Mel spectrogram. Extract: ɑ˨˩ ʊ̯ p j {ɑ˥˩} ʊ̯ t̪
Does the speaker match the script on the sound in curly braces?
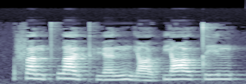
no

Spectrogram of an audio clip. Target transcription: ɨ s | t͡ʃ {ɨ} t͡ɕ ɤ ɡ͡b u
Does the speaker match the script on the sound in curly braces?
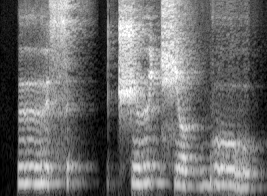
yes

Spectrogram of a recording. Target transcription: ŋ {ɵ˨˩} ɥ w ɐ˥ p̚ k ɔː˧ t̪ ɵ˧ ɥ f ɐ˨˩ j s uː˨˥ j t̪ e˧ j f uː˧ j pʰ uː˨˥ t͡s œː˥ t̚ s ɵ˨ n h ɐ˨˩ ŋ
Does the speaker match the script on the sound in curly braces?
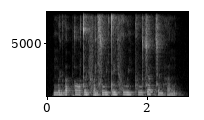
yes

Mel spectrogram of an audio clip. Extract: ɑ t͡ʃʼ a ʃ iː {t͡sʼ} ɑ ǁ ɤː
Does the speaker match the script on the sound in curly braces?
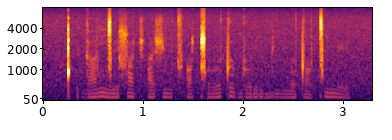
yes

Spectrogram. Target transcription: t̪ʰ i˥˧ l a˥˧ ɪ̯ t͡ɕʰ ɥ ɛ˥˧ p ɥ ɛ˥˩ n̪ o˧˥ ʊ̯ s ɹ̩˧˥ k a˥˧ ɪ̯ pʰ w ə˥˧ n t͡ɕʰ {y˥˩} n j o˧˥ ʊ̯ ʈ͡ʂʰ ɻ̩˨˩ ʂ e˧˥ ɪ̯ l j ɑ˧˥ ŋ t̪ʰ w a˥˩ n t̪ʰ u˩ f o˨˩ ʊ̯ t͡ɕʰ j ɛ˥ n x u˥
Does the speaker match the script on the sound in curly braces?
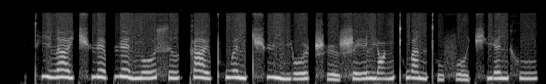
yes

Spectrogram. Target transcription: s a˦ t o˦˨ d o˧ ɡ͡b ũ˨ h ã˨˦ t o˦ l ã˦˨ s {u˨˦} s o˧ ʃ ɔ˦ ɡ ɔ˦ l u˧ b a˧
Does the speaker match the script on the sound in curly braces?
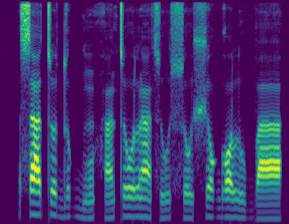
yes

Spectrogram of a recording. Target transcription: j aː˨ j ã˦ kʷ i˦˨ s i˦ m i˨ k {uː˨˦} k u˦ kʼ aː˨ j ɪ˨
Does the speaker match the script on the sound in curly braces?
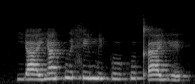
no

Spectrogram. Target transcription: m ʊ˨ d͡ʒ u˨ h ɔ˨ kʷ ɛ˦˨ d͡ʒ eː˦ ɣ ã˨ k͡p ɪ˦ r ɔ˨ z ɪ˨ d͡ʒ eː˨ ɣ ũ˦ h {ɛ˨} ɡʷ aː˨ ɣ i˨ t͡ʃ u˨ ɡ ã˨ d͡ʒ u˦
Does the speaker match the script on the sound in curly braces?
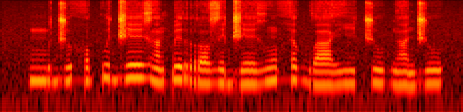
no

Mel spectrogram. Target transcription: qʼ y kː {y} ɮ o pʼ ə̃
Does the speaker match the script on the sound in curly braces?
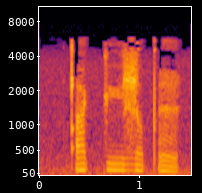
yes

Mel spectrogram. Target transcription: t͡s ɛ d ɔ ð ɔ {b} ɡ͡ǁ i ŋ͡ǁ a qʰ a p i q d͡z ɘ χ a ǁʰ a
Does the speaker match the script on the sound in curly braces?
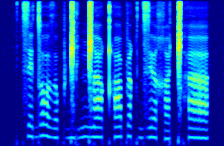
no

